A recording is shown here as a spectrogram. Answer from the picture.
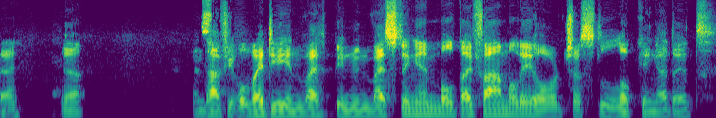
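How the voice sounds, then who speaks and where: A fairly low-pitched man speaks at a moderate pace in a monotone, flat delivery. He leaves long, frequent pauses. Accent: Swiss German. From Switzerland, German-speaking part (Lucerne). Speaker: commercial real estate financier. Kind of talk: casual chat. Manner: halting, many fillers.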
